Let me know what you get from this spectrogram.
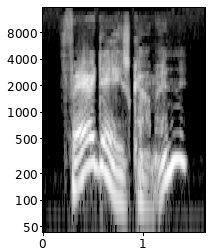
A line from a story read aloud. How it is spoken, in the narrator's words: Coral said brightly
